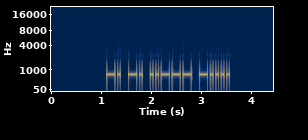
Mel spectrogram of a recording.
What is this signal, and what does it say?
Morse code, heard as a keyed tone, about 22 wpm, 700 Hz. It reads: NN26
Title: Common Cut Numbers - 4-Digit 22wpm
